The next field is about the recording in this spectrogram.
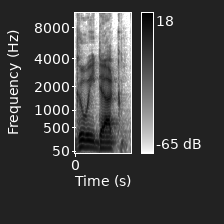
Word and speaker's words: geoduck: They cite the gooey duck. It's written as geoduck, but I guess it's pronounced gooey duck clam.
